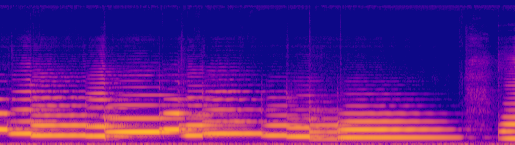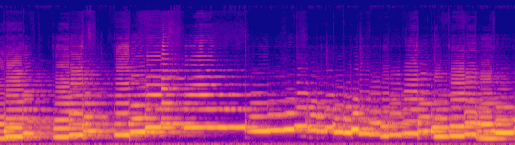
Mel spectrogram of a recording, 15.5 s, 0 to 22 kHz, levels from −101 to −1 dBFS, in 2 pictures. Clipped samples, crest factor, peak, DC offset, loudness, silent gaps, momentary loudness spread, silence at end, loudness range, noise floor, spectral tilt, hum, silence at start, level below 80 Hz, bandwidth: under 0.1%; 14 dB; -10 dBFS; under 0.1%; -25 LUFS; none; 10 LU; 0 s; 5 LU; -54 dBFS; -7.5 dB/octave; none; 0 s; -58 dBFS; 6.8 kHz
